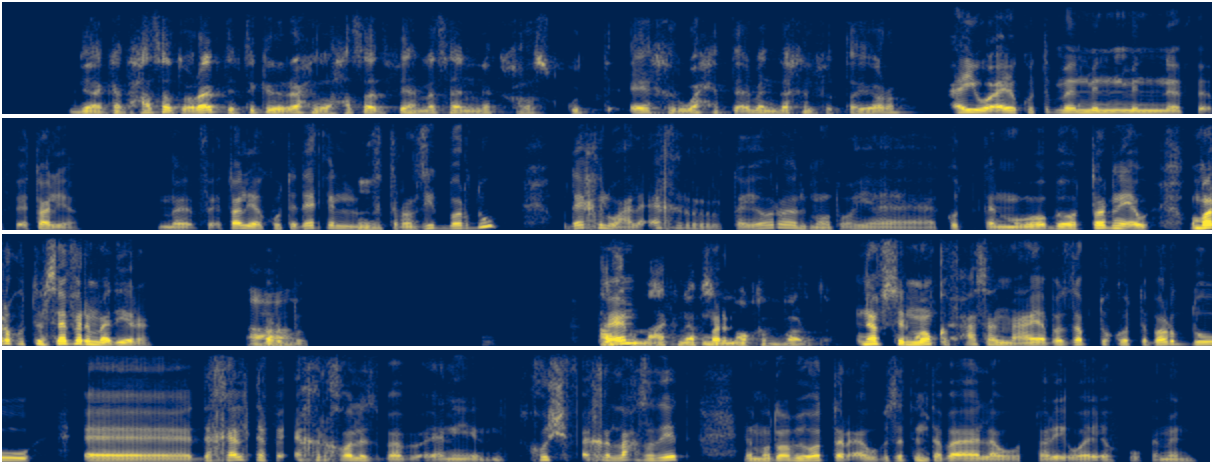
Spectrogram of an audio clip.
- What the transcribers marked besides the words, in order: unintelligible speech
- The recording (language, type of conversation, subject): Arabic, podcast, إيه اللي حصل لما الطيارة فاتتك، وخلّصت الموضوع إزاي؟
